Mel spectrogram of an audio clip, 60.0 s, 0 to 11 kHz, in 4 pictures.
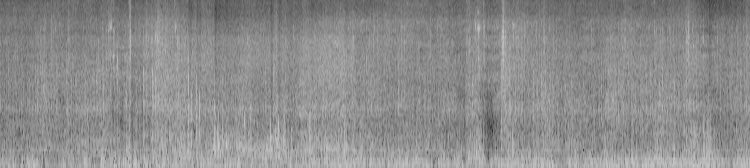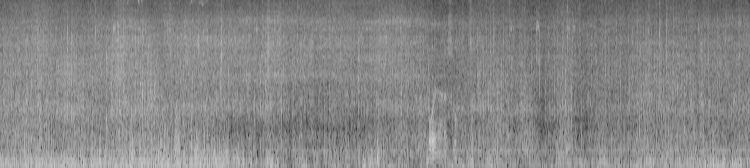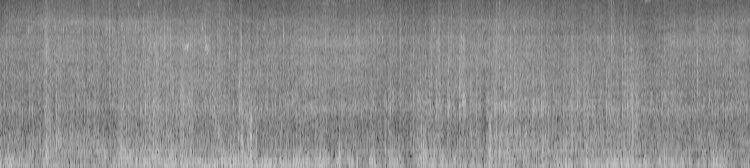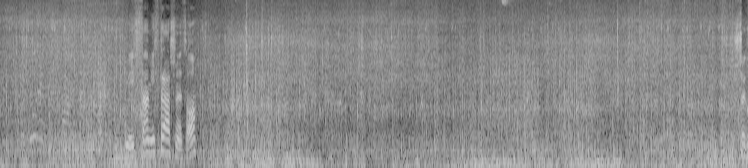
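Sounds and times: bike rattling over bumps: 0.0s - 59.9s
tyres rolling on gravel: 0.0s - 59.9s
wind buffeting microphone: 0.0s - 59.9s.

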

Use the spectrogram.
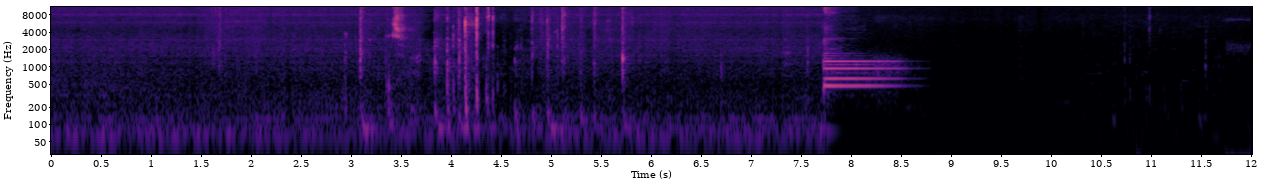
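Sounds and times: low steady hum: 0.0s - 8.7s
computer keyboard typing: 3.0s - 5.9s.

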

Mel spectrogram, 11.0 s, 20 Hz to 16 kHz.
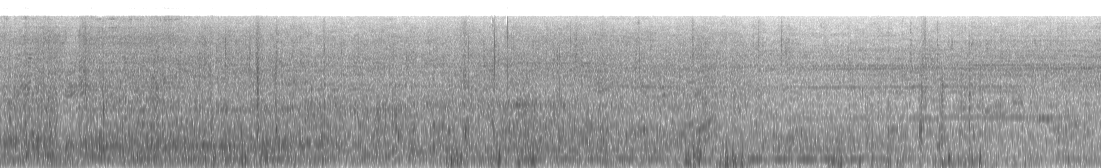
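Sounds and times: toy car drive humming: 0.0s - 11.0s.

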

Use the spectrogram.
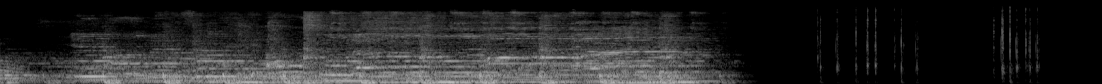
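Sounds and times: music: 0.0s - 7.6s
typewriter key clicks: 10.0s - 10.4s.

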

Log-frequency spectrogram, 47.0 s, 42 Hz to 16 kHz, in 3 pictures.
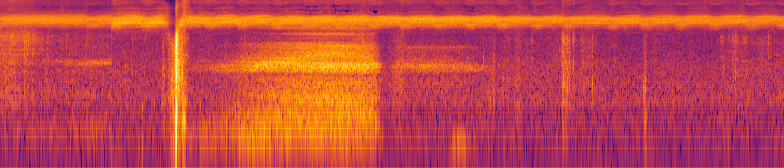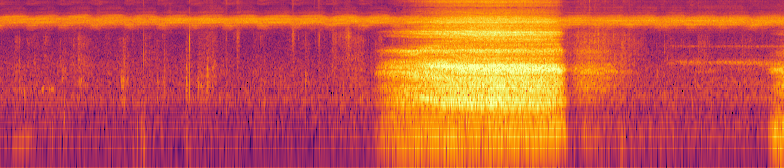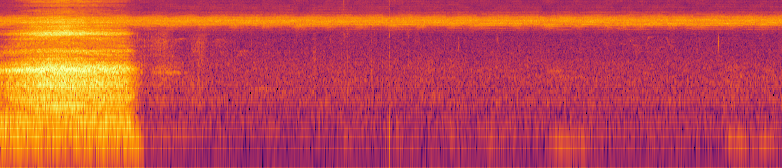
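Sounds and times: high-pitched insect buzzing: 23.2s - 28.4s, 29.1s - 34.2s.

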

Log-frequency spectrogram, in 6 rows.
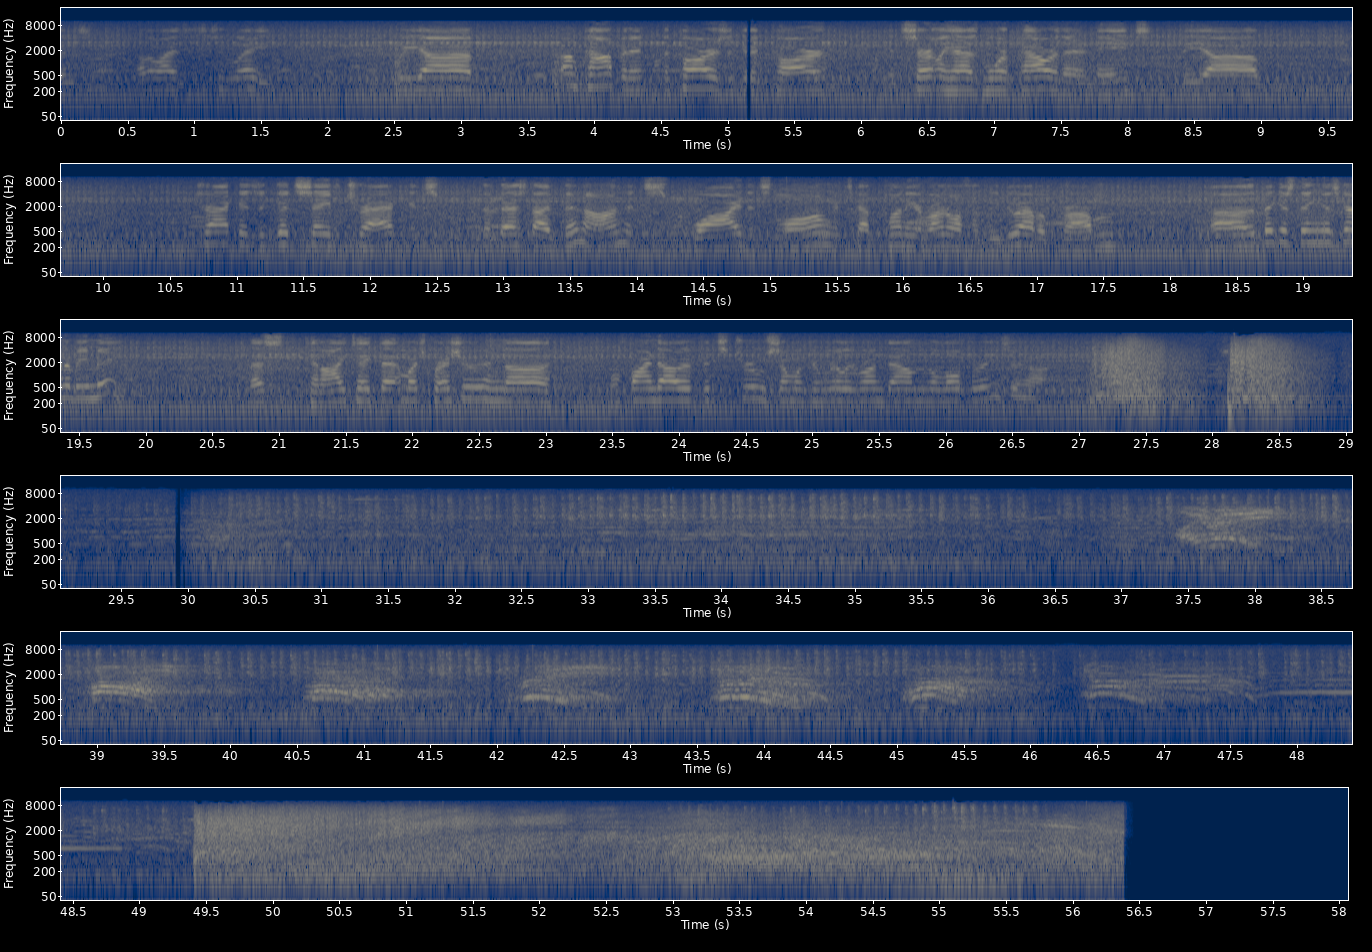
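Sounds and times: rocket engine roaring: 48.4s - 56.4s.

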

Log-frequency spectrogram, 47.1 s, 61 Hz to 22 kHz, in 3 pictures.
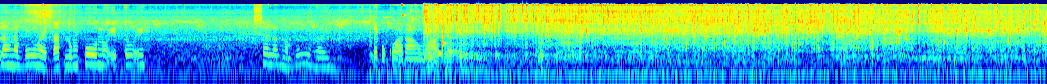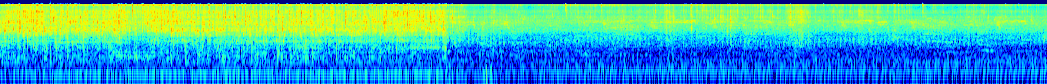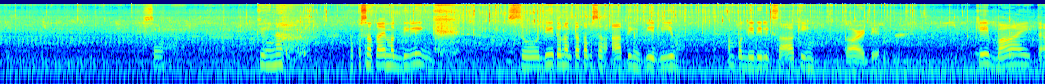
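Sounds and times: tap water running into bucket: 6.0s - 23.3s, 24.0s - 31.8s, 34.7s - 46.2s.

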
